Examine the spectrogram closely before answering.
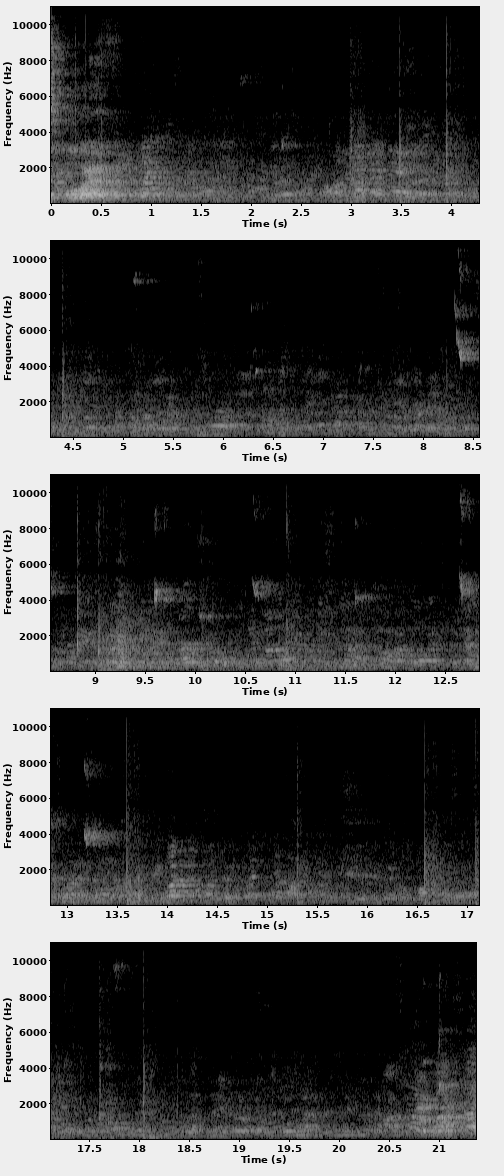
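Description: A basketball bounces on the court with echoing thuds.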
